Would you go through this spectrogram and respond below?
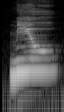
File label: "miu1", pinyin; pinyindct-open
